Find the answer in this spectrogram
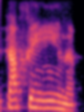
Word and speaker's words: cafeína: quando eu falo de cafeína faa saúva balaustre percebam que a gente tem cafeina então separou tanto e quanto I formando aí G em sílabas diferentes logo eu tenho o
